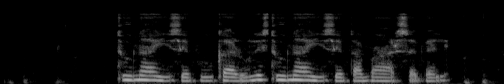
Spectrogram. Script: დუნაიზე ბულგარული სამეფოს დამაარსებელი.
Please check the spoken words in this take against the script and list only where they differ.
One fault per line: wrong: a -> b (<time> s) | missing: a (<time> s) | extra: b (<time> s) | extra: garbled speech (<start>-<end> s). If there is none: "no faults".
wrong: სამეფოს -> დუნაიზე (2.7 s)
